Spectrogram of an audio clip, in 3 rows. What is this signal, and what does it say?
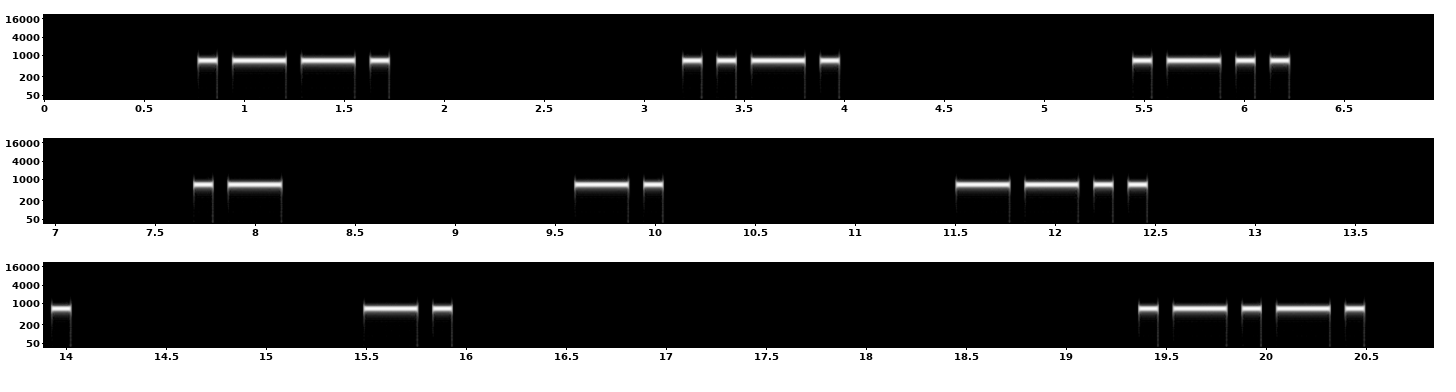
Morse code, heard as a keyed tone, about 14 wpm, spaced as for 5 wpm, 680 Hz. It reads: PFLANZEN <AR>
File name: Morsekurs / Witze / Witz 27. Januar 2026 25 F70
